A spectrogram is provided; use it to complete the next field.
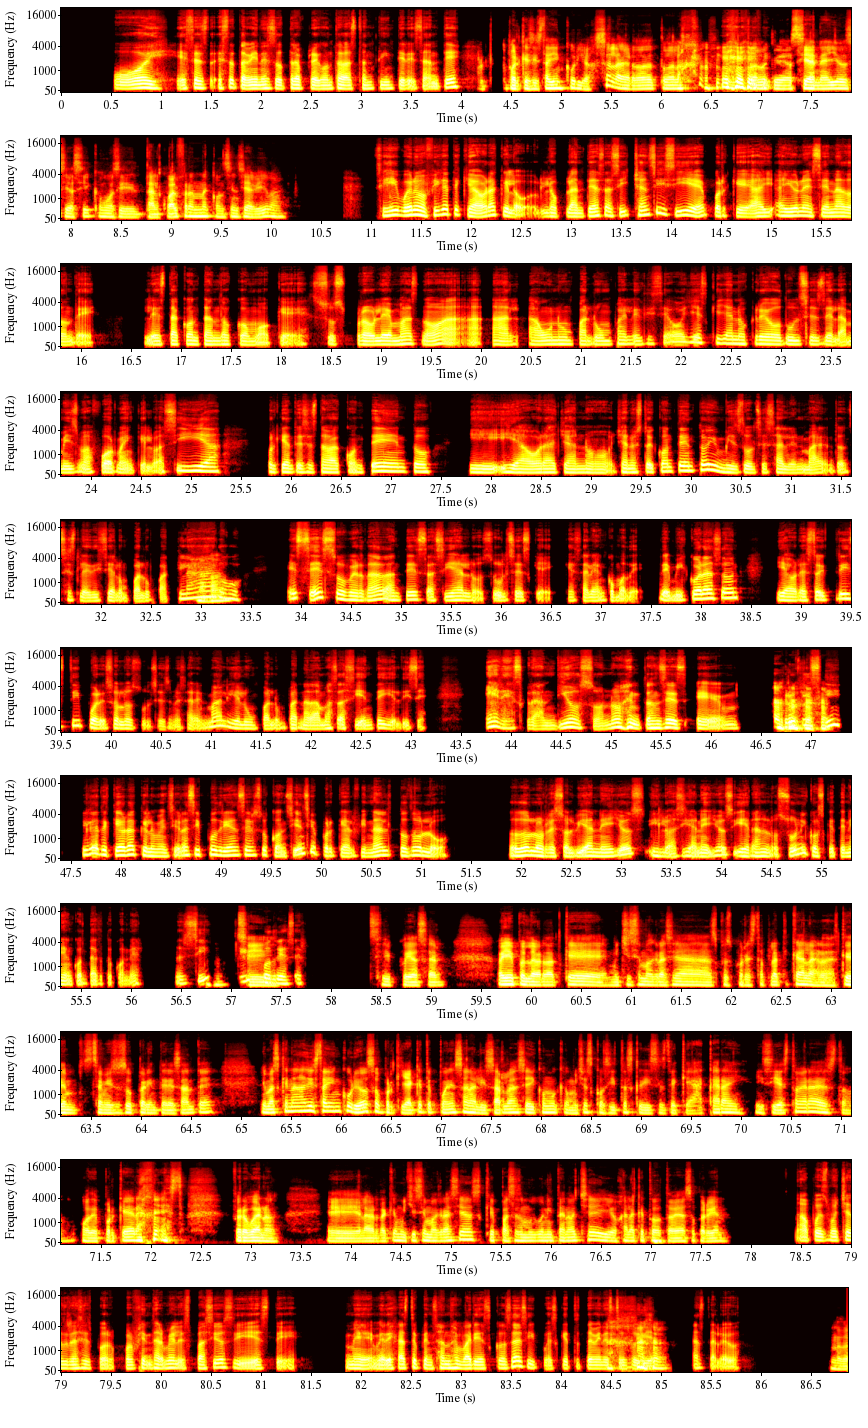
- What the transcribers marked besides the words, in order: other background noise; chuckle; giggle; put-on voice: "Eres grandioso, ¿no?"; chuckle; giggle; laugh
- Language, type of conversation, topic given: Spanish, podcast, ¿Qué película te marcó de joven y por qué?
